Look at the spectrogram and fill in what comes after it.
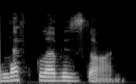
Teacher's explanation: that V connects to the next word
